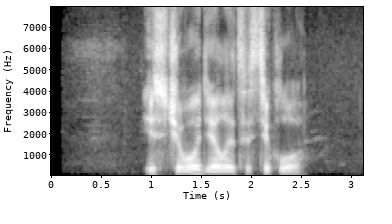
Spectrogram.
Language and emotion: Russian, neutral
